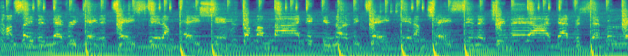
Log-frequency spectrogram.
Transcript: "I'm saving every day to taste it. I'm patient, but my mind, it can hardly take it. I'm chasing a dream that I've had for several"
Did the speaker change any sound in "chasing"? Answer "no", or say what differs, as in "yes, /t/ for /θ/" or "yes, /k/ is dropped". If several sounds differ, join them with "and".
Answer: no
